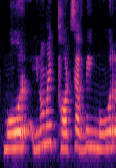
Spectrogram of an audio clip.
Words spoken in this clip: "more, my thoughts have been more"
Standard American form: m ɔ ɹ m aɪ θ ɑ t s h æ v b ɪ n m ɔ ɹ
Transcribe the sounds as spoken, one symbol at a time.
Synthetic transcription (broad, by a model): m ɔ ɹ m aɪ t ɑ t s h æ v b ɪ n m ɔ ɹ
